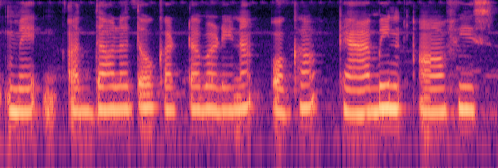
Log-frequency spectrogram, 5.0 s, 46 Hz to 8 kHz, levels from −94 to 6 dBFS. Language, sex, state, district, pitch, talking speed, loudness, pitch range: Telugu, female, Andhra Pradesh, Sri Satya Sai, 275 Hz, 85 wpm, -15 LUFS, 265-285 Hz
